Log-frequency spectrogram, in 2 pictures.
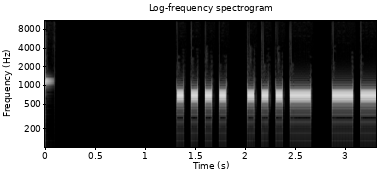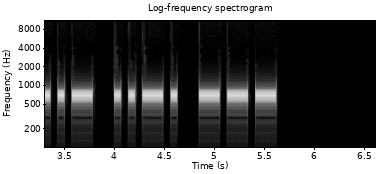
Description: Morse code, heard as a keyed tone, about 17 wpm, 700 Hz. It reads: HVQFO
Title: Code Groups - 5 Letters - 17wpm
